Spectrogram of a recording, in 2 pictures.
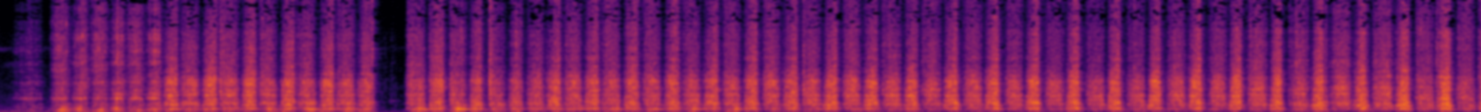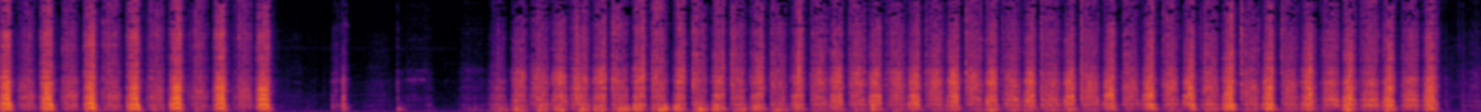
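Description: Hand saw cutting wood in fast, even back-and-forth strokes. It pauses briefly about four seconds in and for about two seconds past the middle, then stops just before the end.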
